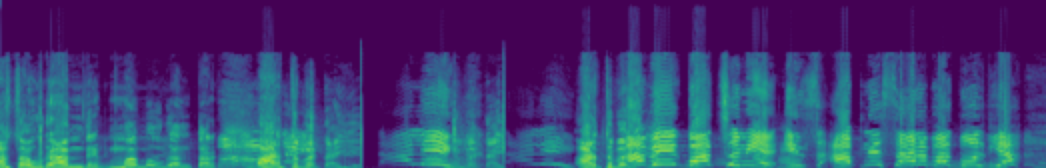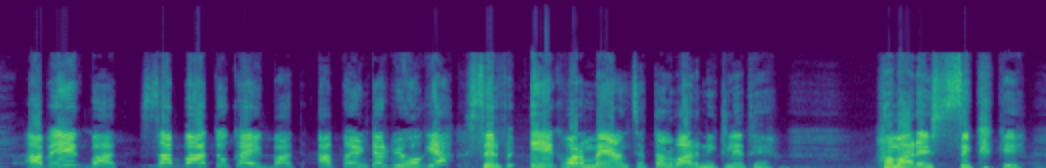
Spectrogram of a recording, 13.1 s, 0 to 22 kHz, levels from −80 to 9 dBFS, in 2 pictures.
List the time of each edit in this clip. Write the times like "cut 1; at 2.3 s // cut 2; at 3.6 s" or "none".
cut 1; at 9.4 s

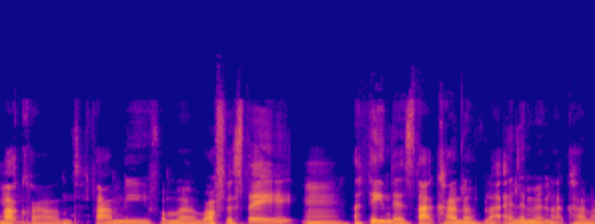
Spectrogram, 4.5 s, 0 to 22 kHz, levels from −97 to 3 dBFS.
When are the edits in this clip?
none

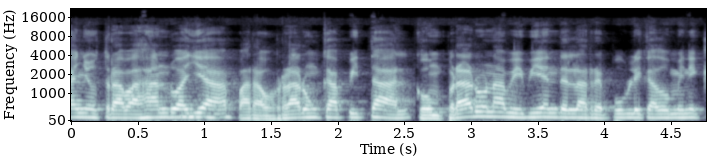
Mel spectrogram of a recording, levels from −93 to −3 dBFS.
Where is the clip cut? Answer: cut 1; at 2.5 s

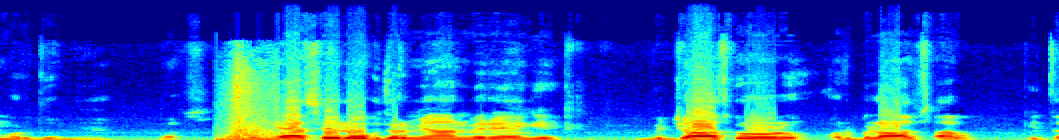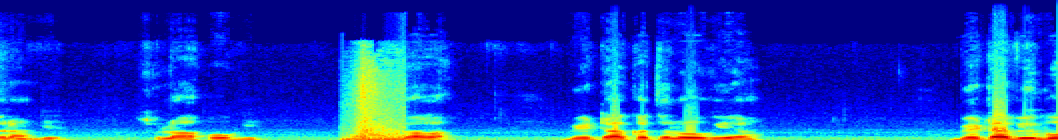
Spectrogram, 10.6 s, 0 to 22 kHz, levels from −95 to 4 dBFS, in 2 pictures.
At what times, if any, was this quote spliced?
cut 1; at 1.3 s // cut 2; at 7.2 s

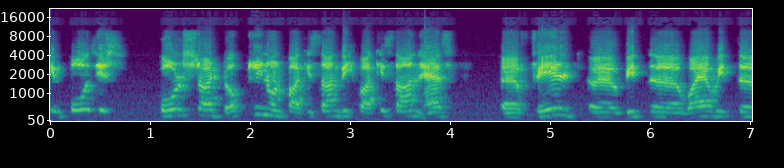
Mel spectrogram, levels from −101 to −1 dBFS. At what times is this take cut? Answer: none

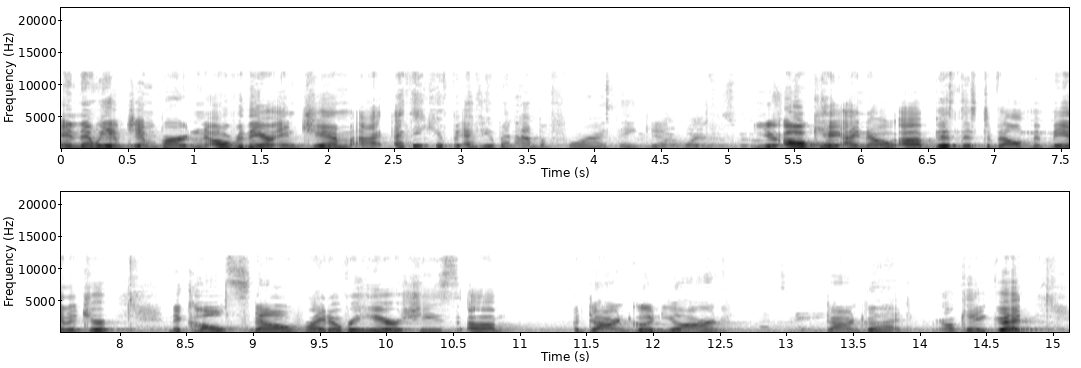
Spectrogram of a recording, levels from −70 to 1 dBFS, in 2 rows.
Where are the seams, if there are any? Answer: cut 1; at 4.2 s

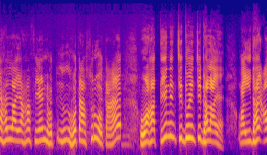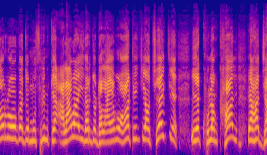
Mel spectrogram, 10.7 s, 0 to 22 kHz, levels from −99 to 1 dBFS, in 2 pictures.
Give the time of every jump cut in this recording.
none

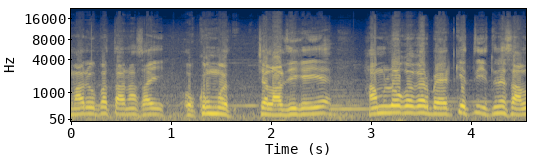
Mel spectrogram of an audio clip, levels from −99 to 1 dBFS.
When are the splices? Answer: cut 1; at 1.0 s // cut 2; at 2.8 s

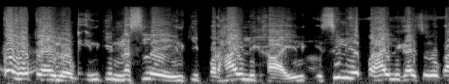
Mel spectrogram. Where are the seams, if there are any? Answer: cut 1; at 0.9 s

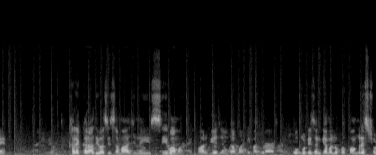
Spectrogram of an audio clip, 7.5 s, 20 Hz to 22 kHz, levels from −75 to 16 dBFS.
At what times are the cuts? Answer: cut 1; at 3.8 s // cut 2; at 5.7 s

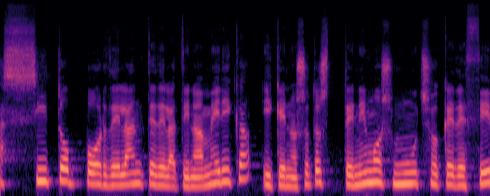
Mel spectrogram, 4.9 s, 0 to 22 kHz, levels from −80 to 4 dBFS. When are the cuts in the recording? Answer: none

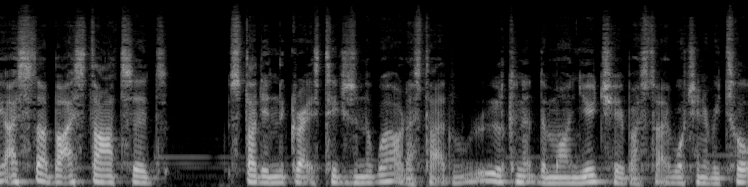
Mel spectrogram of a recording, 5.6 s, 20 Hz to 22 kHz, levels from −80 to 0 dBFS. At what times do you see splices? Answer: none

